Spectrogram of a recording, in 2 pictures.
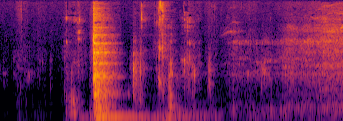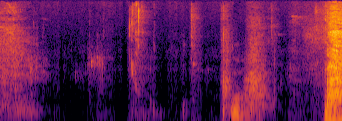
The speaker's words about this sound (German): rein in die Futterluke und äh, kauen.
